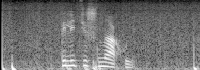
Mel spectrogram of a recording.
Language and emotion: Russian, angry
